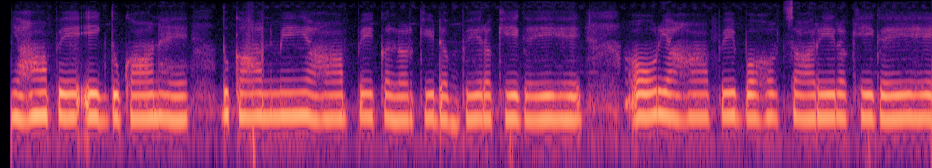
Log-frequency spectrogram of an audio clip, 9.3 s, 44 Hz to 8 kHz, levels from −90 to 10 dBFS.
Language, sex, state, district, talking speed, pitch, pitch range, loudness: Hindi, female, Odisha, Malkangiri, 150 wpm, 215 Hz, 210-220 Hz, -15 LUFS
